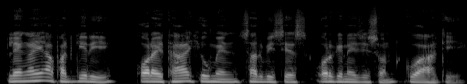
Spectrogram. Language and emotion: Bodo, neutral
